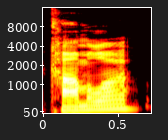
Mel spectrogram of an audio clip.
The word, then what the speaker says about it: Kamala: Is that Kamala or is it still Biden? – Thank you for not being racist in your pronunciation there.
